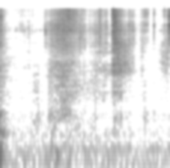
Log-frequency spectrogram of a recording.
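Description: A white drawer sliding open, with a soft, faint rubbing.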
